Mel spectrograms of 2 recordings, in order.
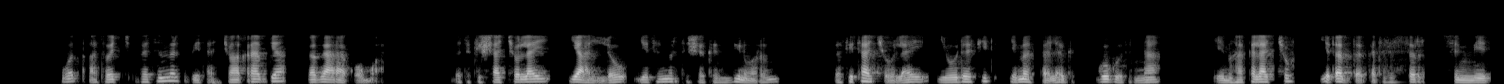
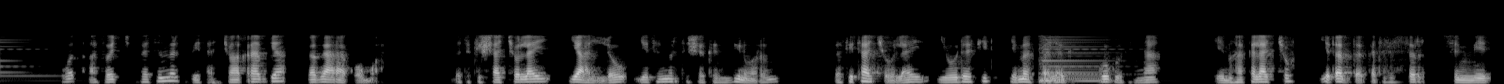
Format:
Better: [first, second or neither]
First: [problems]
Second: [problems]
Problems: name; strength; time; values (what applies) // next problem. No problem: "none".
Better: first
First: none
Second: noise reduction (classical method spectral subtraction)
